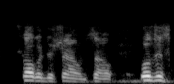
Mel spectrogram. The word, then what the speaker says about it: Fogo de Chão: pronounced Fogo de Chão.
